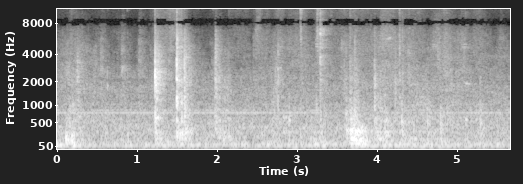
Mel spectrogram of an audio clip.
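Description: Quiet classroom room tone with a faint steady hum, two small knocks a little over a second in, and a short low sound near four seconds.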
